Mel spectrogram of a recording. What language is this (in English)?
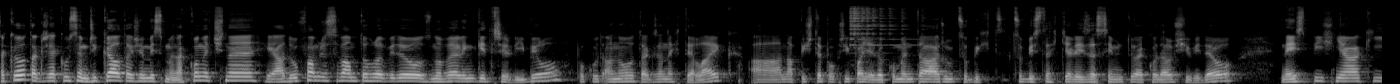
Czech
